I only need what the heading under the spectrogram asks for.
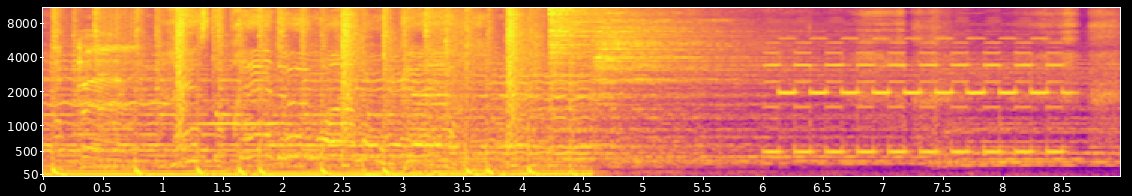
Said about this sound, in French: C'est moi, mon beeper vient de sonner. J'ai un donneur.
